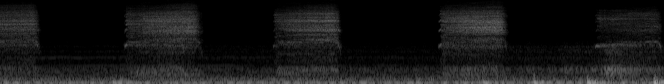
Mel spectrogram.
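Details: Hungry wild barn owl chicks inside a research nest box still hunting for a mouse a sibling already swallowed; five long, breathy, rasping hisses spaced about a second apart, with faint knocks and scuffling underneath.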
